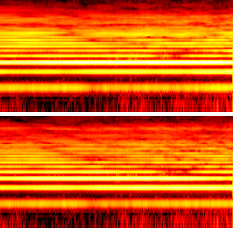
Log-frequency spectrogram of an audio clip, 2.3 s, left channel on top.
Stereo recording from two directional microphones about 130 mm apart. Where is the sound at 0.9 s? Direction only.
25° right (ahead or behind).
